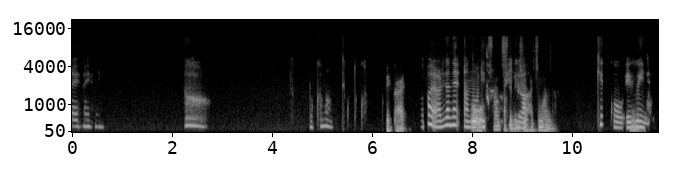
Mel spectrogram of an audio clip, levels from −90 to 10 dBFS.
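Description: The clip is speech that dips out in three places while a faint, delayed copy of the talker creeps back in. From 6.8 to 7.13 s the voice sinks by about 40 dB, nearly to silence. From 8.26 to 9.19 s it drops again by up to about 35 dB, for roughly 0.7 s in total, and a shallower dip of about 15 dB comes at 11.48 to 11.62 s. This is speech suppressed in double talk, likely an echo canceller that, with both ends talking at once, could not tell its own talker from loudspeaker echo and turned everything down. Overlapping those dips are short scraps of the talker's own voice returning 275 ms late, at 8.26 to 8.42 s (about 10 dB below the speech), 8.6 to 8.75 s, 9.17 to 9.27 s and 11.55 to 11.67 s (each about 20 dB down). This is echo leak, likely from a far end on loudspeaker whose canceller let part of the microphone pickup of this voice pass back.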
